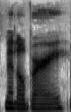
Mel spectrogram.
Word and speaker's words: Middlebury: It's just pronounced Middlebury. – Middlebury.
